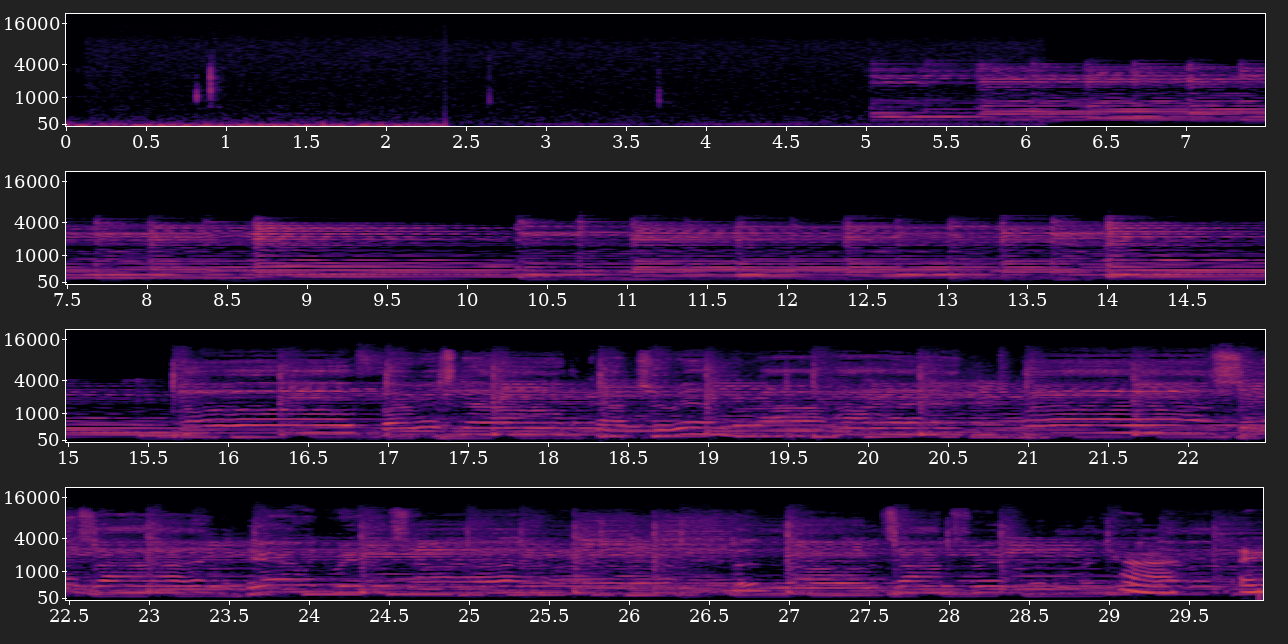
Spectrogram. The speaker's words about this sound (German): Äh, ich mach lieber Musik an.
